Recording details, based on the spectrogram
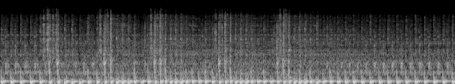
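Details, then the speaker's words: Realtree RT200 196cc minibike after GoPowersports stage 1 kit (pod filter, adapter, jet, cover) and homemade exhaust, choke on; loud quick even single-cylinder thump with sharp exhaust pops, no knock, definitely louder; normal running. "Definitely louder."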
